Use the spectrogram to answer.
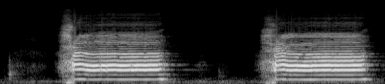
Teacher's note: हा को जब हमने अदा करना है तो गले के दरमियानी हिस्से से ये हा अदा होगा। और बाज़ लोग ऐसे पढ़ते हैं हा को हा, तो वो वाला जो हा होता है वो सीने से निकलता है।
